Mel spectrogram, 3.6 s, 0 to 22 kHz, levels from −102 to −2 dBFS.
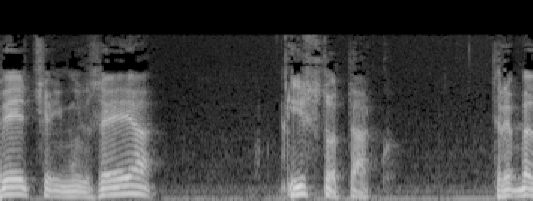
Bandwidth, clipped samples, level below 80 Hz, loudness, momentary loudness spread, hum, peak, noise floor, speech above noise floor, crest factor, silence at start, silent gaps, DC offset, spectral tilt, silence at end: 10.5 kHz; under 0.1%; -48 dBFS; -26 LUFS; 13 LU; none; -10 dBFS; -51 dBFS; 26 dB; 16 dB; 0 s; none; under 0.1%; -6.5 dB/octave; 0 s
